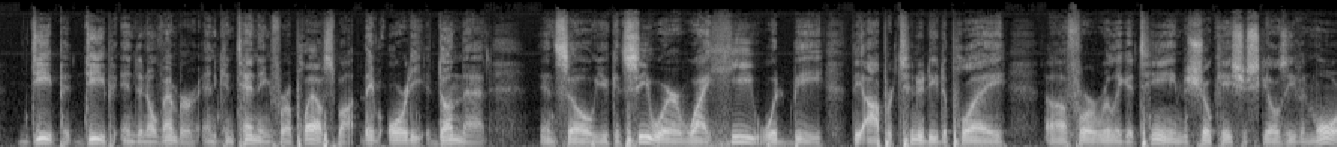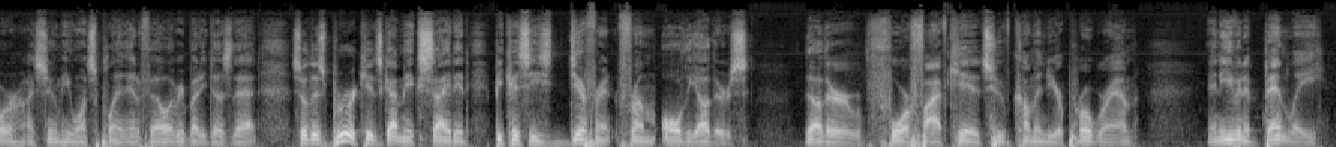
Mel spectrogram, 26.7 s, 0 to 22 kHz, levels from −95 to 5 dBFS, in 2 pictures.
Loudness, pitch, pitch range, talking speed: -21 LUFS, 90 Hz, 80-105 Hz, 180 wpm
